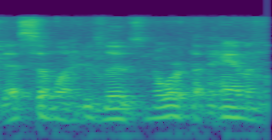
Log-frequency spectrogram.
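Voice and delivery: normal talking voice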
